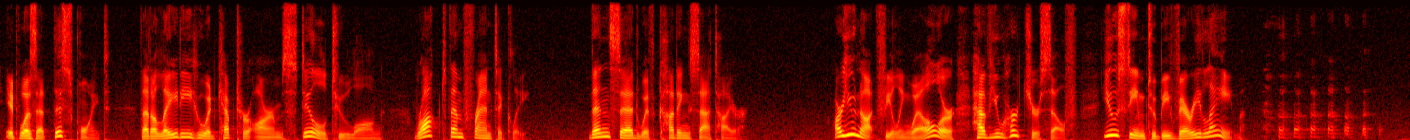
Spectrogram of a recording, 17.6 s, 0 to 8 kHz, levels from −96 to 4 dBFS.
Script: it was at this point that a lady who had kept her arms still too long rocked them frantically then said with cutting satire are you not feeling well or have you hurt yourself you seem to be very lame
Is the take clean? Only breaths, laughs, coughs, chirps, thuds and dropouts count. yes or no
no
